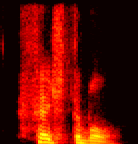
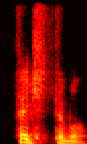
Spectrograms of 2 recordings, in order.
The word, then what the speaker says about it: vegetable: Nah, sama dengan vegetable, vegetable.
